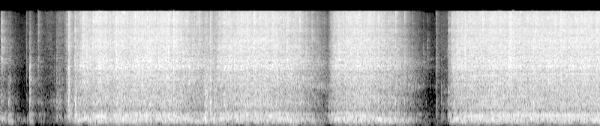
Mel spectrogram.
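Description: Food processor pulsed three times, chopping dried cranberries; the motor's pitch rises as it spins up and falls as each pulse ends. A few knocks come in the first second.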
